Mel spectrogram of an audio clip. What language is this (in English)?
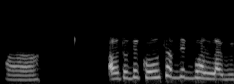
Odia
